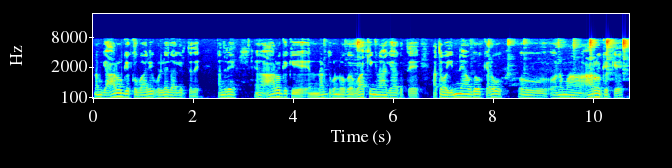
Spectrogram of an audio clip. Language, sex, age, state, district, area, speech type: Kannada, male, 60+, Karnataka, Udupi, rural, spontaneous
